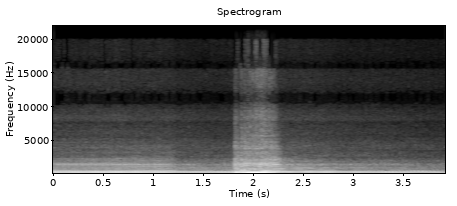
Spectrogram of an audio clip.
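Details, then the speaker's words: Detroit 6V53 two-stroke diesel in a Kenworth/RFW 6x6 off-road garbage truck with Allison automatic, restarted after sitting at least four years: steady, even drone with a brief rev rise and a rush of air; brakes release, gears engage, and it runs well. "Well, the brakes are releasing and it's going into forward and reverse gear quite okay. The motor's also running quite well."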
